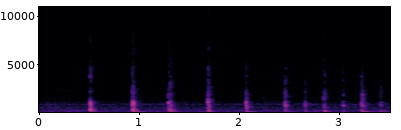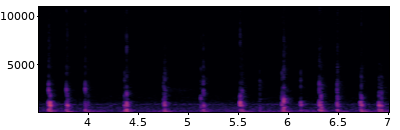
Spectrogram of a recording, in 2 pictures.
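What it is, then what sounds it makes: Glass tablet touchscreen. Fingertips of both hands tap the glass touchscreen of an iPad tablet lying flat on a cutting mat. About 25 short, dry taps come in an uneven rhythm over seven seconds, each a crisp tick that dies away almost at once over a quiet background.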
